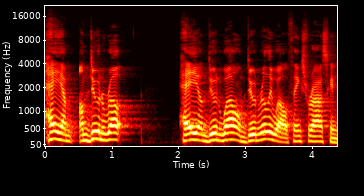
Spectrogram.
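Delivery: lively, excited, fast, bouncing up-and-down salesman delivery. A speaker demonstrates a phone call greeting with excited, up-and-down inflection. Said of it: "I use inflection up and down to sound excited".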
